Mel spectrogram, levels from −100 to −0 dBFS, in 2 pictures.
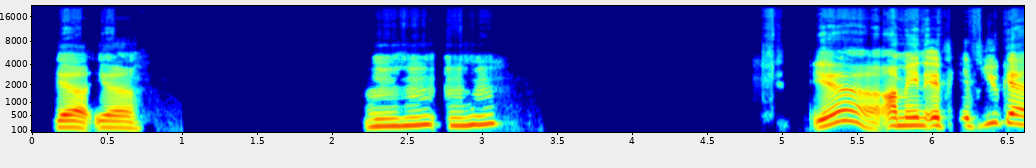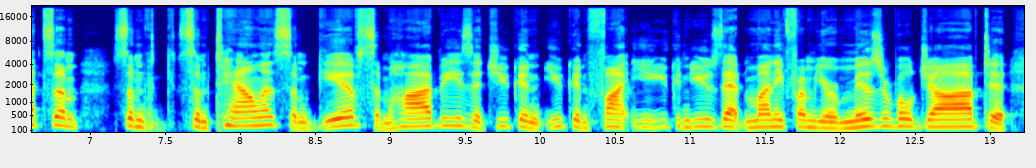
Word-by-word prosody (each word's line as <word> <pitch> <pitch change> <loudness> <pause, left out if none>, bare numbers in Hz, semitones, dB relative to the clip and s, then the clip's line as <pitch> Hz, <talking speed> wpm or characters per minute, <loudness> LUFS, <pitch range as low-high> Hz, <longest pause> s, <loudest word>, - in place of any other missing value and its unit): Yeah, 170 -1 +5
yeah. 160 -3 0 1.5
Mhm, 200 +5 0
mhm. 235 +5 -1 2.0
Yeah. 320 -4 +4
I 210 - +7
mean, 215 0 +4
if 215 +1 +5
if 205 - -2
you 275 +3 -1
got 265 -4 +3
some 215 -4 0 0.2
some 190 -4 -3
t - - -15
c - - -24
some 180 -4 -4
talents, 215 +3 0
some 160 -6 -5
gifts, 205 +9 -1
some - - -6
hobbies 200 +4 +1
that 160 - -7
you 195 0 -10
can 175 -7 -3
you 180 +4 -10
can 180 -4 -6
fin 180 +5 +1
you 170 +1 -12
you 175 +3 -12
can 180 -2 -10
use 185 0 -7
that 180 -4 +1
money 180 +2 0
from 175 -1 -3
your 150 -2 -1
miserable 190 +5 -1
job 180 +1 +5
to - - -1
190 Hz, 170 wpm, -23 LUFS, 170-210 Hz, 2.0 s, I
